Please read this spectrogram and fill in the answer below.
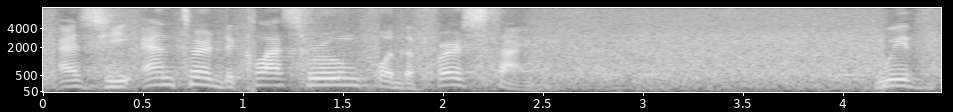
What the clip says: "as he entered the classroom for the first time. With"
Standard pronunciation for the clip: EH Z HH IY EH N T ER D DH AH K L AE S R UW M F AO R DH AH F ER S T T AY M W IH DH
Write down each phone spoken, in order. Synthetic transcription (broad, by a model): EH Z HH IY EH N T ER D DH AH K L AE S R UW M F AO R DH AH F ER S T T AY M W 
